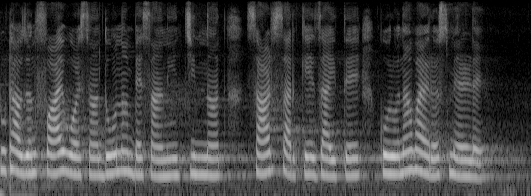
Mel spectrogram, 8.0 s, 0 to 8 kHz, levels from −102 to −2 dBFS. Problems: none marked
